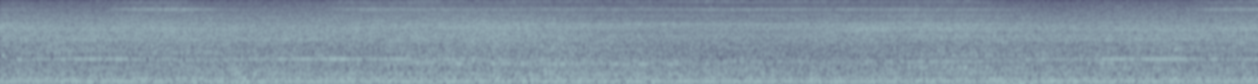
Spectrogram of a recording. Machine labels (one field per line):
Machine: pump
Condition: normal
